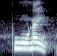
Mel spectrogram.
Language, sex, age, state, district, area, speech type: Tamil, female, 30-45, Tamil Nadu, Ranipet, urban, read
